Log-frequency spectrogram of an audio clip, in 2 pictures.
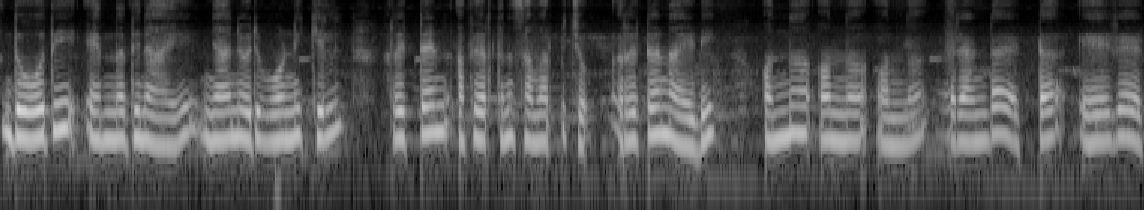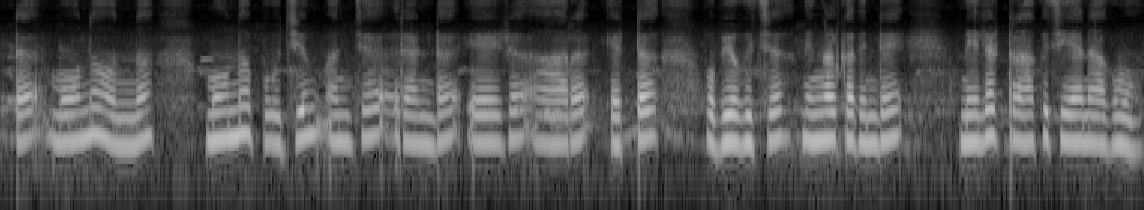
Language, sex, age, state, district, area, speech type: Malayalam, female, 45-60, Kerala, Idukki, rural, read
